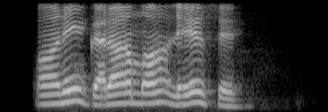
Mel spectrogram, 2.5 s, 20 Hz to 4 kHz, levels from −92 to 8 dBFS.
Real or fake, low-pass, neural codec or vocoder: fake; 3.6 kHz; codec, 16 kHz, 0.8 kbps, ZipCodec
